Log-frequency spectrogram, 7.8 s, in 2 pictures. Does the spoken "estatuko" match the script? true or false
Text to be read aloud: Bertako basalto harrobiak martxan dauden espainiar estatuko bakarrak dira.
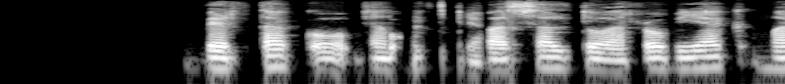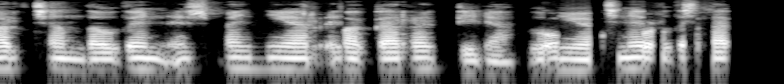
false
